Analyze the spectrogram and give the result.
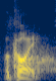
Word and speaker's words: Yokoi: I heard about it last time, and I'm going to butcher the Chinese name, but is it Xiaoqi Yokoi? Are you familiar with this guy? What is it? Okoi, sorry, thank you.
